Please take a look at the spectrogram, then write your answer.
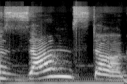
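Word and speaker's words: Samstag: The numbers yesterday okay so जमस्टार्ग remember the ji sound will come because the word जमस्टार्ग हैज़ एन एस इन इट जमस्टार्ग एंड the same copy paste story is for Sunday as well.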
